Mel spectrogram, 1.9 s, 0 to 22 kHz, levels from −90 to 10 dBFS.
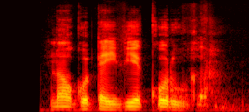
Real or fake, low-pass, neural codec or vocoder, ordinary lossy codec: fake; none; codec, 44.1 kHz, 3.4 kbps, Pupu-Codec; none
